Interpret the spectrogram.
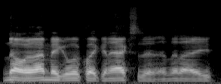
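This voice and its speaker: A man's voice: low voice, flat delivery, fast talker, clear, resonant tone, dull audio. A man playing a tabletop role-playing game, describing his character's sly moves playfully. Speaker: player. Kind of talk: casual tabletop game play.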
